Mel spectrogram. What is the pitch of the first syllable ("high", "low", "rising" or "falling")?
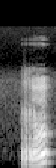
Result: rising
